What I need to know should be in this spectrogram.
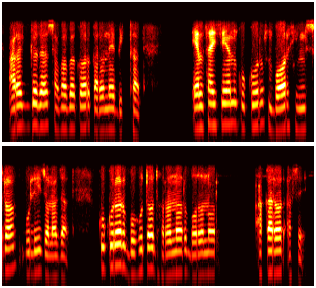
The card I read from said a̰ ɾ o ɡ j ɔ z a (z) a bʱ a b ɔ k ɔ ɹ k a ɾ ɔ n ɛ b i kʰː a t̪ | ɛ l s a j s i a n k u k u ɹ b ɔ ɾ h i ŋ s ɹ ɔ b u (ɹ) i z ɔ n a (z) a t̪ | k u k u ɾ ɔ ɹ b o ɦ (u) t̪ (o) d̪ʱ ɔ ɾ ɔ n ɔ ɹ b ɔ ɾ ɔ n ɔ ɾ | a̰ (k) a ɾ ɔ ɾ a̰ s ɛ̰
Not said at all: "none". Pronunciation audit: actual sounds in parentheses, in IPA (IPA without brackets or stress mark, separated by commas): s, l, z, u, ɔ, k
